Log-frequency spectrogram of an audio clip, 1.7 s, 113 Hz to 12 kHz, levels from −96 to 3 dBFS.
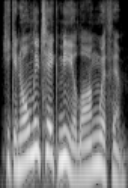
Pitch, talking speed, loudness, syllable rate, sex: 195 Hz, 280 wpm, -15 LUFS, 6.2 syllables/s, female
